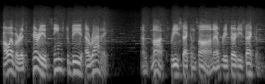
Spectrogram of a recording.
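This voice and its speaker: Male American narrator, 1940s training film: formal, precise, instructional, animated intonation, dull vintage soundtrack. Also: medium pitch, fairly quick, soft background music.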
